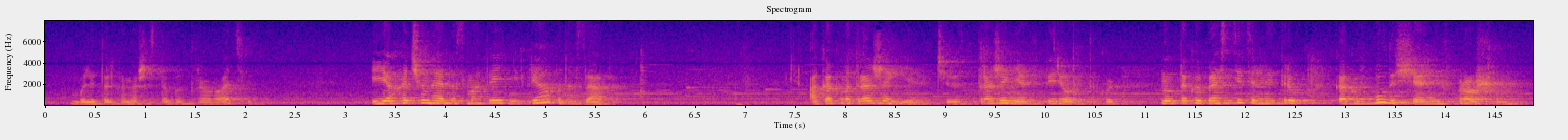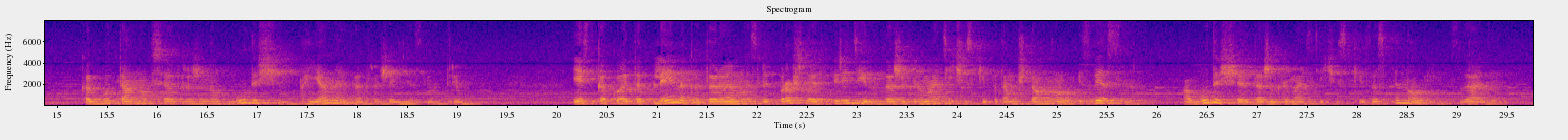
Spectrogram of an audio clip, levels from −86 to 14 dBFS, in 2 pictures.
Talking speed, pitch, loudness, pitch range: 135 wpm, 200 Hz, -15 LUFS, 185-230 Hz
